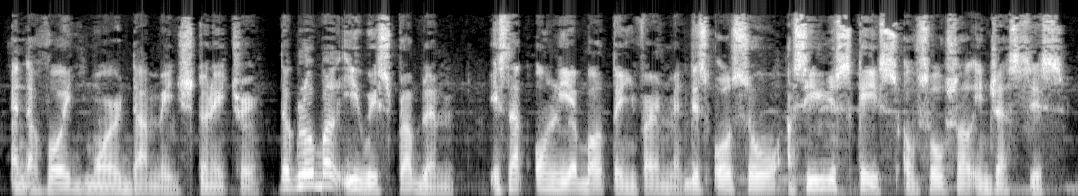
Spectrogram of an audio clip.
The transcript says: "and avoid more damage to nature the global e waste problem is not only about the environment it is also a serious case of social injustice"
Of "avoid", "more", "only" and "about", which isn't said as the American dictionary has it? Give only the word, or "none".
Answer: none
